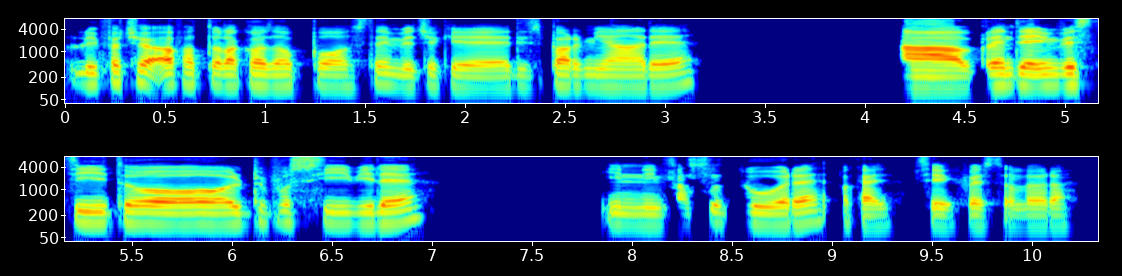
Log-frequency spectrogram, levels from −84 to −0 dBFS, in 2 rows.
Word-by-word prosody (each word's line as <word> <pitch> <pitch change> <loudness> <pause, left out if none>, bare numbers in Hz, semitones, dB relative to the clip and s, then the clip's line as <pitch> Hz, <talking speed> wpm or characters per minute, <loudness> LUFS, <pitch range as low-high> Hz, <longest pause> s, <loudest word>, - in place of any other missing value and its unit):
lui 130 -1 -6
faceva 140 +2 +1
ha 125 - +8
fatto 130 -1 -4
la 120 - +3
cosa 120 -1 -1
opposta 115 +1 -5
invece 115 -5 -6
che 105 -1 -3
risparmiare, 115 +2 -2 0.9
ha 105 -1 +8
praticamente 125 0 +2
investito 120 -1 +2
il 115 - -2
più - - -13
possibile 125 +3 -3 0.8
in 110 -2 -9
infrastrutture. 115 +3 -4
Okay, 100 0 -5
sì 105 - -5
questo 105 -1 -7
allora. 100 +1 -7
115 Hz, 130 wpm, -25 LUFS, 110-125 Hz, 0.9 s, ha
